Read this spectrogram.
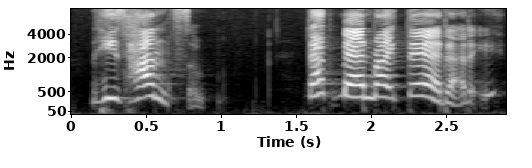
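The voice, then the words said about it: Old-time 1930s movie star voice. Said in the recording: “I also talk like an old movie star. ... movies from the 1930s and 40s. ... I spoke like”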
